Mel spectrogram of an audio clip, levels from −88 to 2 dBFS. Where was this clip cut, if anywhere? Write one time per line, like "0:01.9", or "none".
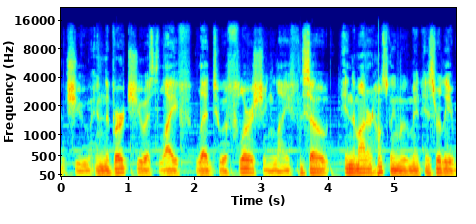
0:03.5
0:04.7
